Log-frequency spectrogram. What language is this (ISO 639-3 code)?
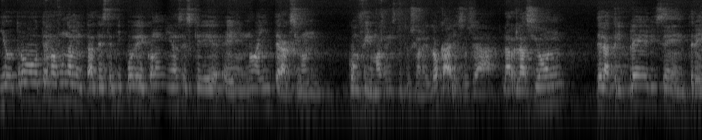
spa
